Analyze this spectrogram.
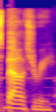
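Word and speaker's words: Báthory: Just a note, if you've ever read about Elizabeth, you might have assumed that her surname, spelled B-A-T-H-O-R-Y, is pronounced Bathory, but you'd be wrong. It's Bowtry.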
